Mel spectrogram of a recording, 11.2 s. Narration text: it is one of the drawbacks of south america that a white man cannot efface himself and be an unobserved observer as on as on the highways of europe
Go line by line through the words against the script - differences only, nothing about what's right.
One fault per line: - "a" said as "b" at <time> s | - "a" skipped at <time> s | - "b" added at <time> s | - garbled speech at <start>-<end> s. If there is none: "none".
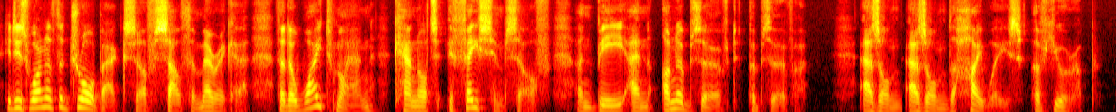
none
